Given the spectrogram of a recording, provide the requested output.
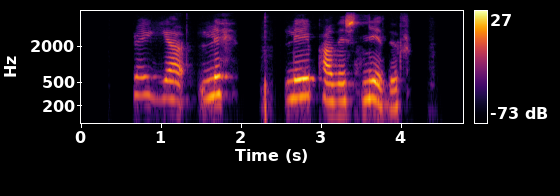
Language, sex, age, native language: Icelandic, female, 18-19, Icelandic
